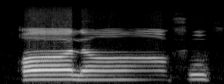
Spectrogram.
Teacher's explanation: لام کو نون کے ساتھ ملائیں گے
